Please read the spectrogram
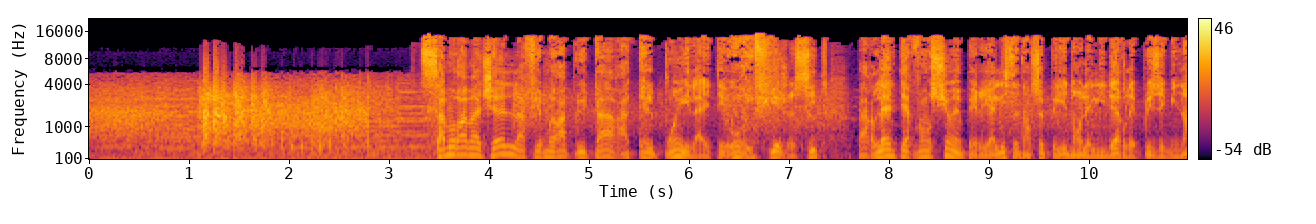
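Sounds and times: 
crackling noise: 0.0 - 10.9
rapid gunfire: 1.1 - 2.8
speech: 3.3 - 10.9.

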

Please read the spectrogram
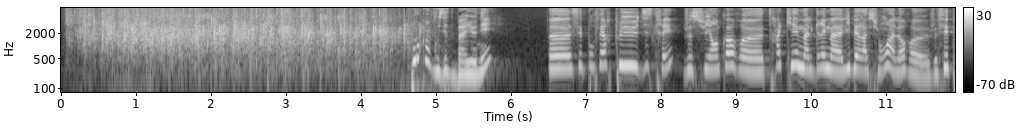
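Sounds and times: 
applause: 0.0 - 5.2
speech: 4.9 - 5.8, 6.5 - 11.9.

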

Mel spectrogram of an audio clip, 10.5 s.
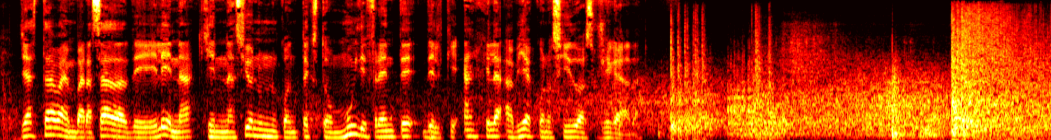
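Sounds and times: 
speech: 0.2 - 6.7
missile explosions during bombing of Bagdad: 6.0 - 10.4.

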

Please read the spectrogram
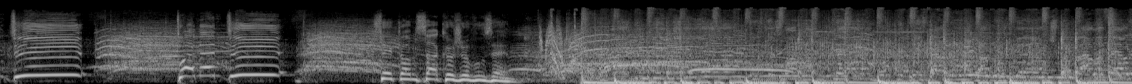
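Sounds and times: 
lively crowd cheering with whoops and yells: 0.0 - 4.2, 5.1 - 11.3
speech: 3.8 - 5.3
applause: 5.8 - 11.3.

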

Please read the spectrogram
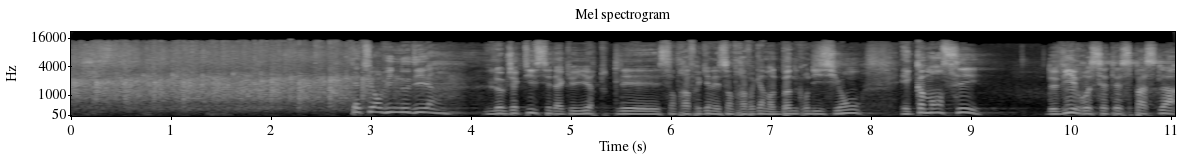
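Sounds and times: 
applause honouring a man at an event: 0.0 - 4.0
speech: 2.8 - 9.2, 9.8 - 11.0.

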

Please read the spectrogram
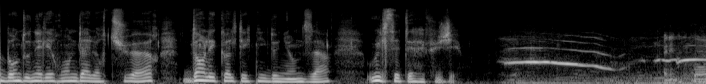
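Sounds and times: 
speech: 0.0 - 4.7
women screaming at a commemoration ceremony: 5.0 - 7.0.

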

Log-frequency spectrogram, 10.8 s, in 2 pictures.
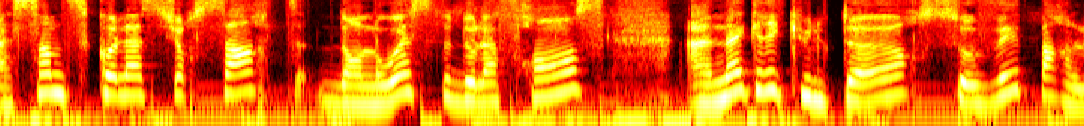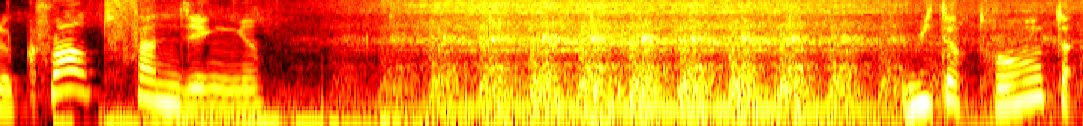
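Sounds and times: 
speech: 0.0 - 10.8
milking machine running: 7.0 - 10.8.

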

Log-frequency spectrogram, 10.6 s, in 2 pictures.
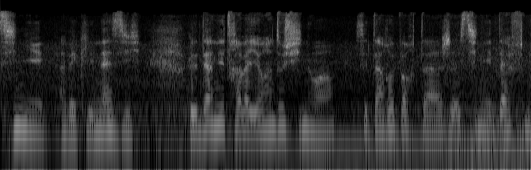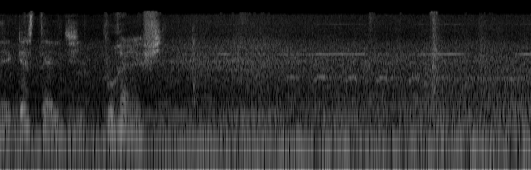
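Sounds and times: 
speech: 0.1 - 7.3
industrial maritime quay ambience at the port of Marseille: 1.9 - 10.6.

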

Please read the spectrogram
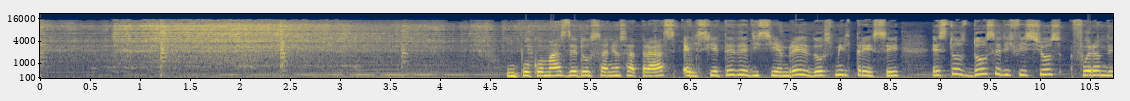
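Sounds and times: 
electric saws: 0.0 - 7.7
speech: 4.7 - 10.7.

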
